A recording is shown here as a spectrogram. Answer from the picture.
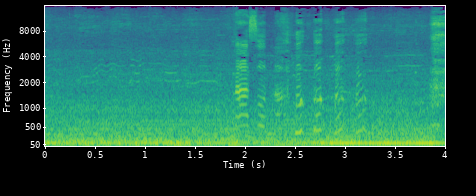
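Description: Road noise inside a moving car's cabin: a steady low rumble, with music playing underneath it.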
